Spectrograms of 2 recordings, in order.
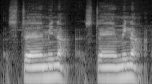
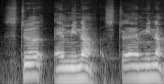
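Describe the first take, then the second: No difference in how they are said.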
